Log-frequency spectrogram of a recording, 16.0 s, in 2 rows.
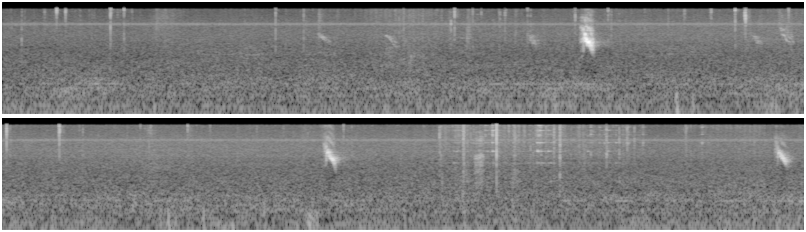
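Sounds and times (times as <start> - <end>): low outdoor background noise: 0.0 - 16.0
birds chirping: 2.4 - 8.2, 11.2 - 11.6, 15.6 - 16.0.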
